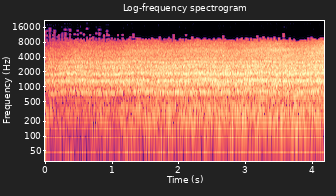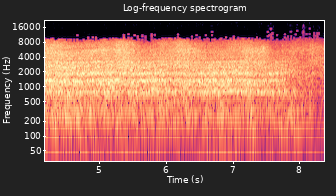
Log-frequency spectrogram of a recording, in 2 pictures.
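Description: A train rumbles steadily, a continuous rolling rail noise that swells gently and fades at the end, with no voices, consistent with a steam locomotive shunting freight on Central European railways in 1980.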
